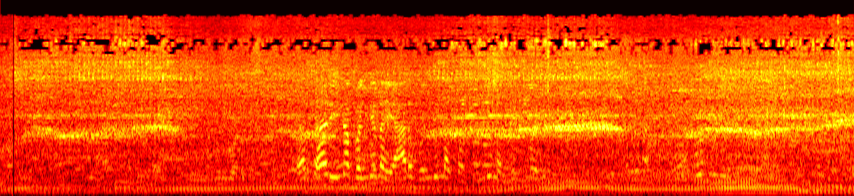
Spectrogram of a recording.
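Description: People's voices over a steady low hum of a running engine, with a brief burst of talk about three seconds in.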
